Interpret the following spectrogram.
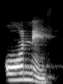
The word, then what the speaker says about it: honest: This honest, and the pronunciation of this word is honest, not honest. H is silent here.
